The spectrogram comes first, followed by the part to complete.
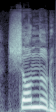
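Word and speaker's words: Sean: 또 다르게 발음이 됩니다 바로 아일랜드에서는 션으로 발음이 됩니다 아엠 쌤이라는 영화에 보면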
